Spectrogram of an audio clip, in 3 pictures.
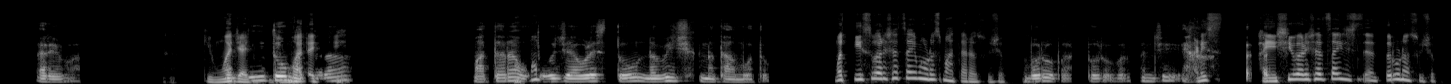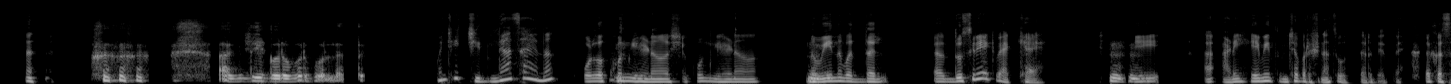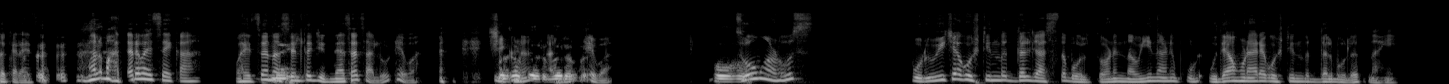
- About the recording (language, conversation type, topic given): Marathi, podcast, तुमची जिज्ञासा कायम जागृत कशी ठेवता?
- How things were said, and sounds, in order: chuckle; other background noise; tapping; chuckle; chuckle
